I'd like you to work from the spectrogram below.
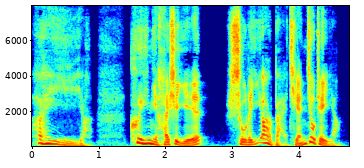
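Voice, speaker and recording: A man's voice: mid-range voice, wildly swooping pitch, a little slow, fairly bright tone, breathy edge, pitched above the performer's own voice, full character voice. A man voicing a bossy, domineering young matriarch in a storybook reading, scolding and commanding.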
